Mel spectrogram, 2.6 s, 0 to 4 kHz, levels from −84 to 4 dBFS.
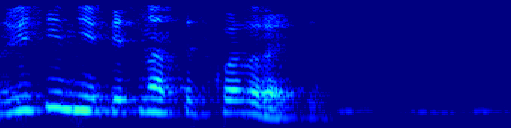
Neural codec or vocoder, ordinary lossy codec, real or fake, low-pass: vocoder, 24 kHz, 100 mel bands, Vocos; MP3, 16 kbps; fake; 3.6 kHz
